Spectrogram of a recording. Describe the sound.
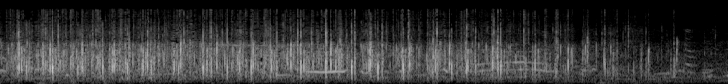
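Audience applause welcoming a school superintendent at an opening event for the school year: sustained, dense clapping with crowd chatter mixed in, easing off slightly toward the end.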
